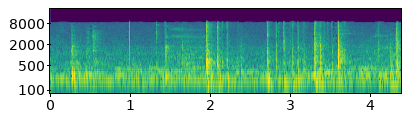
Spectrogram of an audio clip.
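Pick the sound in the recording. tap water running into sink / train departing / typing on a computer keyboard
typing on a computer keyboard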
